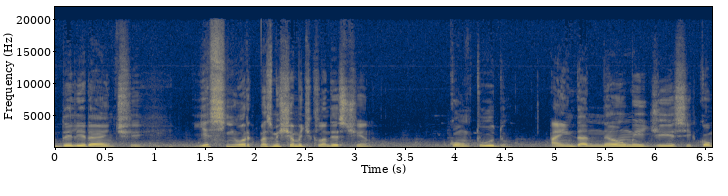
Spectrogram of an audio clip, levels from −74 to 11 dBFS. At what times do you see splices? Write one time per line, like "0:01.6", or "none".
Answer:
0:02.0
